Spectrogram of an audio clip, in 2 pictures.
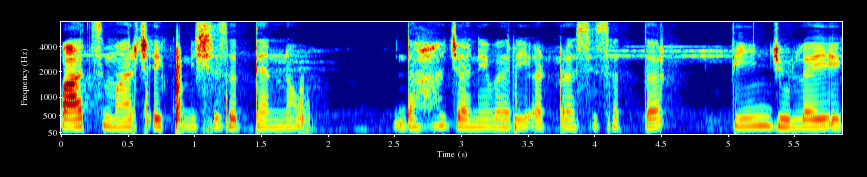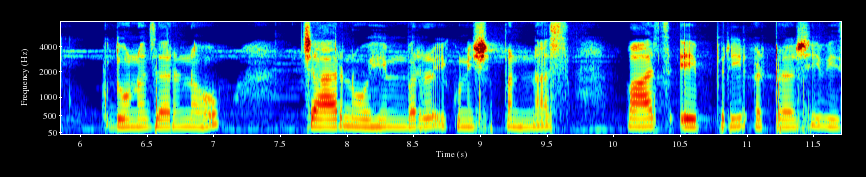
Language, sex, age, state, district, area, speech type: Marathi, female, 30-45, Maharashtra, Buldhana, rural, spontaneous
